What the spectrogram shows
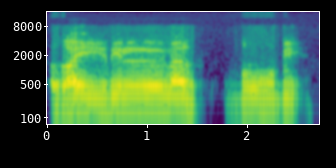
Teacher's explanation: Ghin tu pakai tekak belakang ni, tak pakai lidah. Ghin tak pakai lidah.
